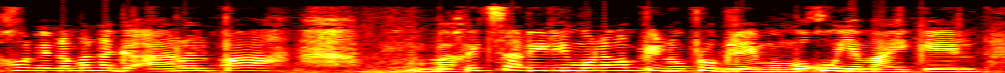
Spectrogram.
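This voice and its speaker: A high, sharp Filipino girl's voice, an anxious and emotional younger sister in a radio drama. Faint noise lies behind her. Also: brisk. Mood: reproachful.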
